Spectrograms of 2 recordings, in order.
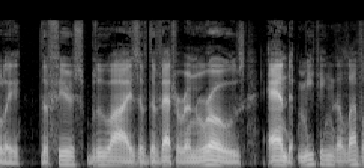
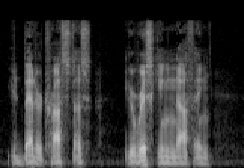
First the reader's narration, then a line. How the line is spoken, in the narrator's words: he warned in a low voice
